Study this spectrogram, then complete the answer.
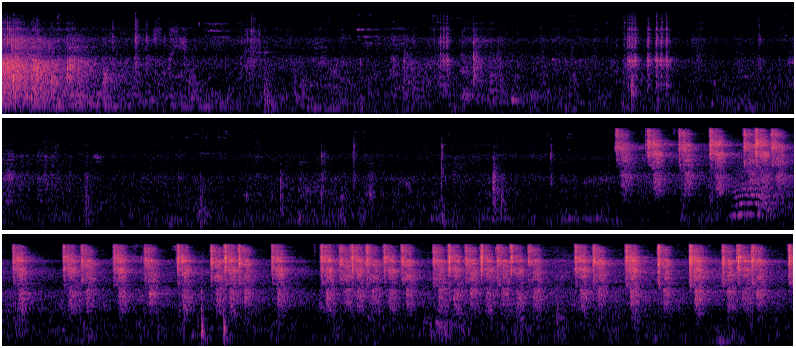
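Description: A children's choir sings in a large hall.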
